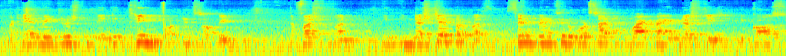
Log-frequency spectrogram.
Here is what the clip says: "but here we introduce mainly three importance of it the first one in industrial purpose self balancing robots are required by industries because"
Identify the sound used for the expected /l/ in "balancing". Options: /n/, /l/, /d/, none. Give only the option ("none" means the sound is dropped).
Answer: /n/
